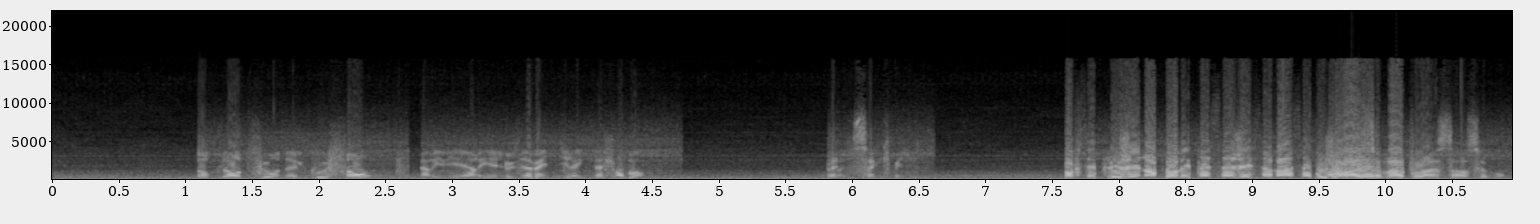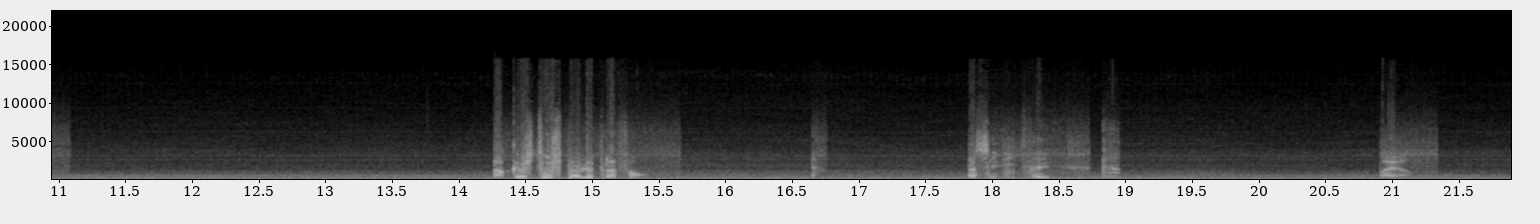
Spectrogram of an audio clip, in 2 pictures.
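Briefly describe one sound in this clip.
A small plane's engine drones steadily from inside the cockpit.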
